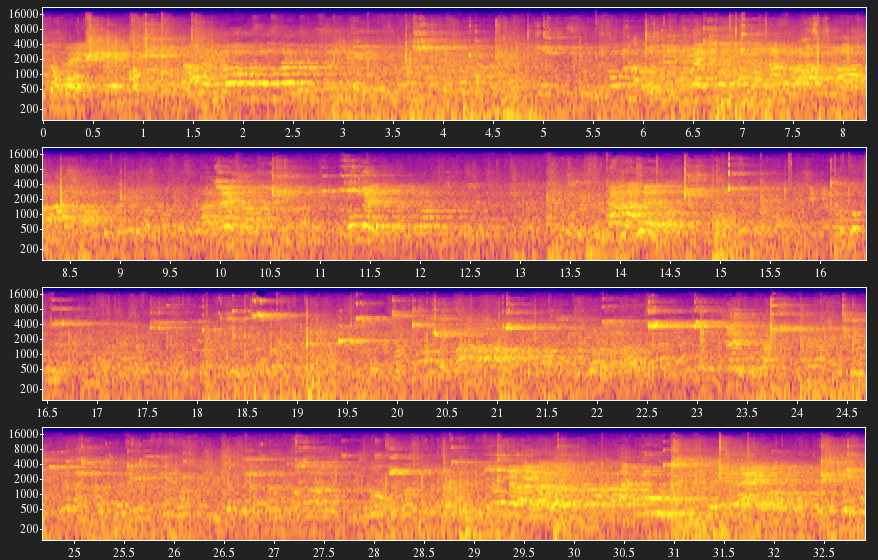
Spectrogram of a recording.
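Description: Futsal being played on a wooden sports-hall floor: the ball being kicked and bouncing, shoes squeaking, and players calling out to each other, all echoing in the large hall.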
